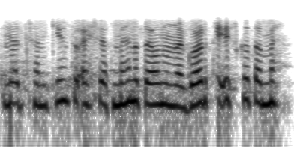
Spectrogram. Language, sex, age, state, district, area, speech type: Kashmiri, female, 18-30, Jammu and Kashmir, Bandipora, rural, conversation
